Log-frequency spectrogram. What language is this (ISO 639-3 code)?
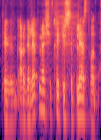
lit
